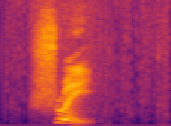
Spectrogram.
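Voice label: "shui", Chinese, fourth tone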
